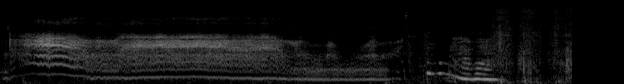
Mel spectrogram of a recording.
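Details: Annoyed hairless Sphynx cat, disturbed by its owner, gives a sustained low guttural moan for about four seconds, then a brief higher whine that slides downward, with a rough, harmonic-rich tone throughout.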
